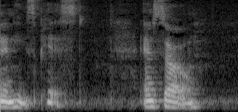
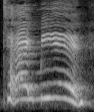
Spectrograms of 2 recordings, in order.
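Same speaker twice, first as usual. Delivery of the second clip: high, keen and raring to fight; pumped-up beast begging to join in; eager dragon voice; 10 semitones higher, 4 dB louder than usual. Pretend. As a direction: play the dragon itching to jump into battle. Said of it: "He's like".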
